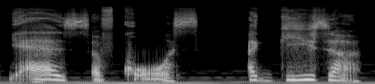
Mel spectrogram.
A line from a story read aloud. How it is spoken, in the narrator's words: replied, still laughing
